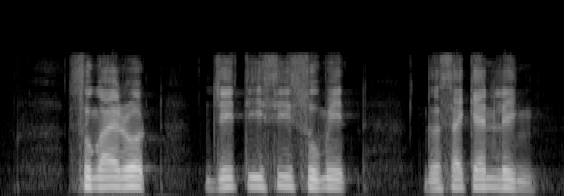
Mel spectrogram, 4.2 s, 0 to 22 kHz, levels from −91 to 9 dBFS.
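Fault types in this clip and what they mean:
Nothing here to flag; the recording gives no sign of any technical fault.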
